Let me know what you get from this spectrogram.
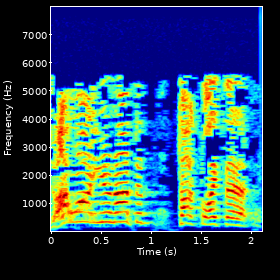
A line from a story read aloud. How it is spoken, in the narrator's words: yelling at them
